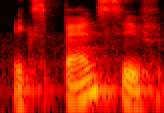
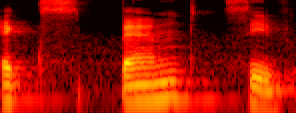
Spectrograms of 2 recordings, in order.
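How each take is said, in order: First: Said in the usual way. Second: "expensive" slowly split into ex-pen-sive; syllable by syllable. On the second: Shown as a demonstration. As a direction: break "expensive" into three separate beats, ex, pen, sive. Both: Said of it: "มีสามพยางค์".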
